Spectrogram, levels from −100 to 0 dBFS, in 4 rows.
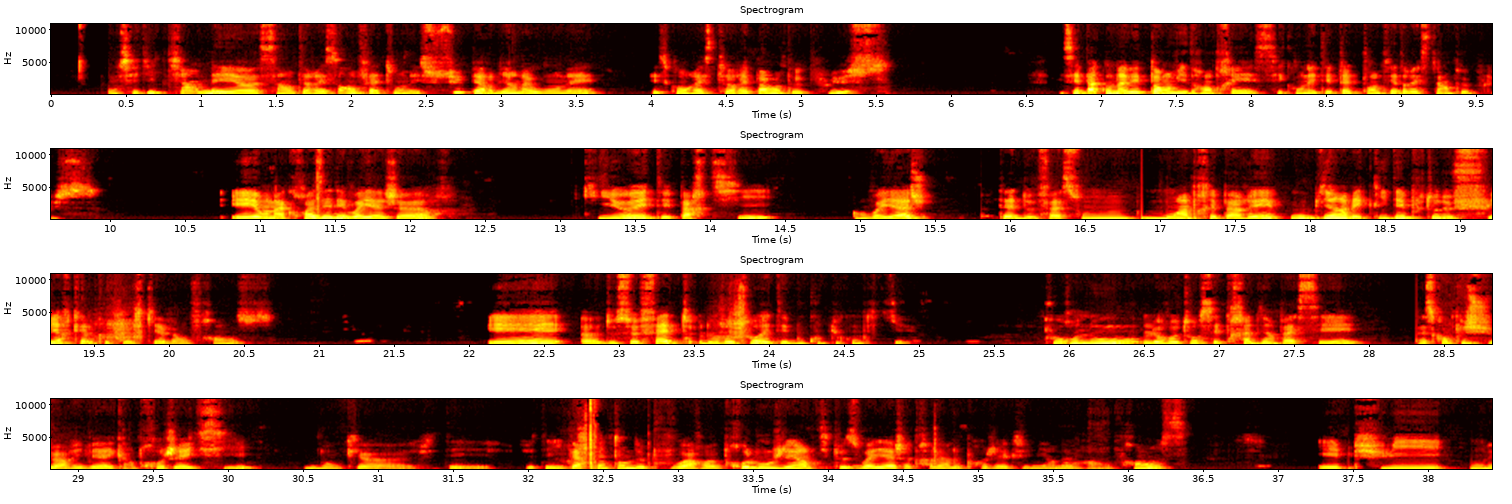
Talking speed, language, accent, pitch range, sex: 210 wpm, French, French, 200-260 Hz, female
